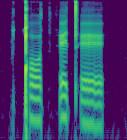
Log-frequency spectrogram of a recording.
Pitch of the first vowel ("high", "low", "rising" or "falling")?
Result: low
